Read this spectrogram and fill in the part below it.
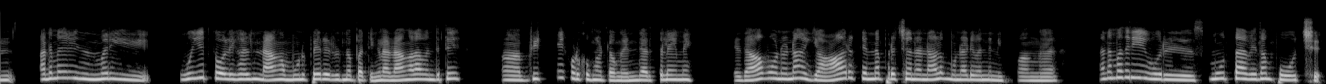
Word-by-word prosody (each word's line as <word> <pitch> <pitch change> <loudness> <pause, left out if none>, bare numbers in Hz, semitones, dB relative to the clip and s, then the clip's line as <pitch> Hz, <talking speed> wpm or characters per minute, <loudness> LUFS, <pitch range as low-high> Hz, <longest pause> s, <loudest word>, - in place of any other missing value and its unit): ம். 205 -1 -1 0.3
அந்த 250 +3 +2
மாரி 295 0 -4
இந்த 245 - +3
மாரி 260 -1 +1 0.7
உயிர் 290 +1 -3
தோழிகள்னு 240 -3 +3
நாங்க 220 +3 +2
3 225 +1 +2
பேர் 240 -1 +3
இருந்தோம் 215 -1 0
பார்த்தீங்கன்னா, 190 0 +1
நாங்கலாம் 230 +4 +2
வந்துட்டு, 225 +4 -1 0.5
அ 210 - -1 0.2
விட்டே 255 +5 -5
குடுக்க 235 -4 0
மாட்டாங்க. 185 -3 0
எந்த 195 +1 +1
இடத்துலயுமே. 220 +2 +1 0.5
ஏதாவது 210 +8 +1
ஒண்ணுன்னா, 260 +2 +2 0.2
யாருக்கு 260 +8 0
என்ன 260 - +2
பிரச்சனைனாலும் 240 0 +1
முன்னாடி 215 0 +1
வந்து 210 -1 +1
நிப்பாங்க. 180 0 -4 0.6
அந்த 290 +3 -2
மாதிரி 315 0 0 0.2
ஒரு 225 -2 +1 0.3
ஸ்மூத்தாவே 255 0 +1
தான் 250 -3 -2
போச்சு. 205 -3 0
235 Hz, 155 wpm, -19 LUFS, 210-255 Hz, 0.7 s, இந்த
